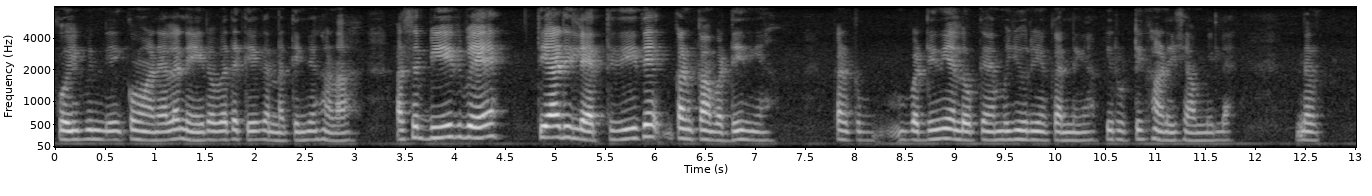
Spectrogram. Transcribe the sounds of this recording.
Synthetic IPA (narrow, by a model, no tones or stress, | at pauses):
koːiːbikəmaːnːaːlaːneːĩɾoːʋɛːt̪eːkeːkəɾnaːt̪ɪɲd͡ʒakʰaːnaː | əsbiːɾbeː | t̪ɪjaːɽiːlɛːt̪iːd̪iːt̪eːkəɳkãːbəɖiːd̪ɪjãː | kəɳkbəɖiːd̪ɪjãːloːkãːməd͡ʒuːɾɪjãːkəɾnɪjãːpʰɪɾuːʈːiːkʰaːɽ̃eːʃaːmɪlɛː | nɛ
